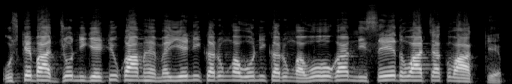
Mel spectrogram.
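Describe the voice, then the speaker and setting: A male teacher giving an exam-prep grammar lesson, asking the class questions, answering them himself and repeating key words slowly. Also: high-pitched, steady tone, fairly bright tone, clean tone.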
